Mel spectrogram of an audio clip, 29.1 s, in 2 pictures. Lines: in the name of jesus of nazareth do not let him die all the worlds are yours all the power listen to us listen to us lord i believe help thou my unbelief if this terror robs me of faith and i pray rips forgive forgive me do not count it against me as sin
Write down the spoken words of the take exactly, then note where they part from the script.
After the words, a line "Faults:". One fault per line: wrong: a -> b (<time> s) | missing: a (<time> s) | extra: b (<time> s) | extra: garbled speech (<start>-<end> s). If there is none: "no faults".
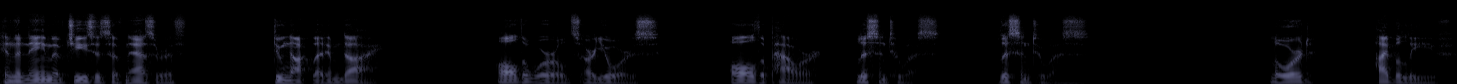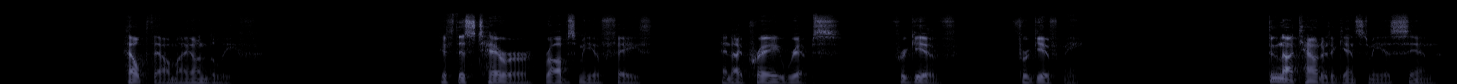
in the name of jesus of nazareth do not let him die all the worlds are yours all the power listen to us listen to us lord i believe help thou my unbelief if this terror robs me of faith and i pray rips forgive forgive me do not count it against me as sin
Faults:
no faults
